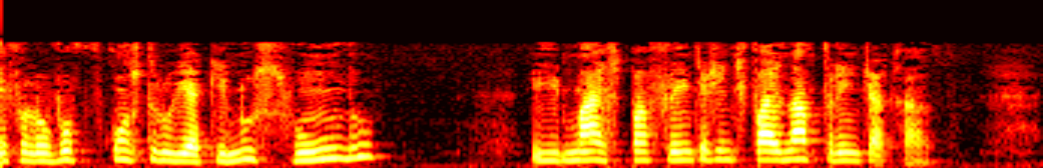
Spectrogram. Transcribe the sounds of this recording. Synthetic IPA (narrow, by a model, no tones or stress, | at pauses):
efalovokõst̪ɾuiɾakinʊsfũd̪ʊ | ɪmajspɾɐfɾẽnt͡ʃɪaʒẽnt͡ʃɪ̥fajznɐfɾẽnt͡ʃɪa̰kʰa̰zɐ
